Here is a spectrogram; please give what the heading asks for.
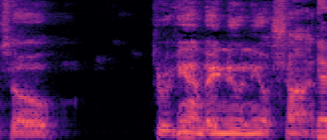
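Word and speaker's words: Neal Schon: When you went to the Bay Area, tell that Neil Schon story.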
